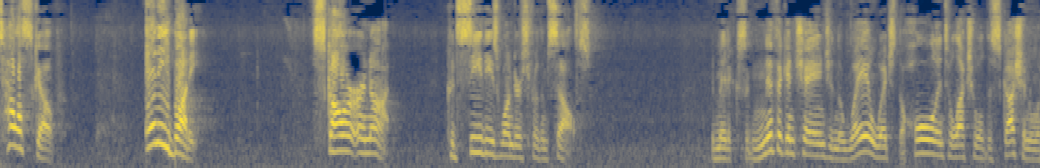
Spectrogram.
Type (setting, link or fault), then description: setting, large echoing room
